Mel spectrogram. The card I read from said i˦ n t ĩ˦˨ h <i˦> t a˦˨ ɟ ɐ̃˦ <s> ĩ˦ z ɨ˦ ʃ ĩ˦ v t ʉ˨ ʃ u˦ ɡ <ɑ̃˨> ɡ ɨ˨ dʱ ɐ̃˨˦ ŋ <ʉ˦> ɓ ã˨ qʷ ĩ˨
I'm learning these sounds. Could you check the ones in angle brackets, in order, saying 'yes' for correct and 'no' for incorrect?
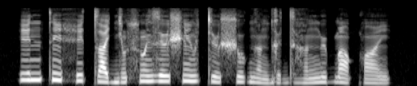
no, no, no, yes

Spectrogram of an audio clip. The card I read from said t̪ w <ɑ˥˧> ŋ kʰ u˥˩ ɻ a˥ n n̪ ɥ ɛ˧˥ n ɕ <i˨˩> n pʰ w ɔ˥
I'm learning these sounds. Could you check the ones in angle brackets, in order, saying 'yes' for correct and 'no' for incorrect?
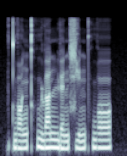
no, no

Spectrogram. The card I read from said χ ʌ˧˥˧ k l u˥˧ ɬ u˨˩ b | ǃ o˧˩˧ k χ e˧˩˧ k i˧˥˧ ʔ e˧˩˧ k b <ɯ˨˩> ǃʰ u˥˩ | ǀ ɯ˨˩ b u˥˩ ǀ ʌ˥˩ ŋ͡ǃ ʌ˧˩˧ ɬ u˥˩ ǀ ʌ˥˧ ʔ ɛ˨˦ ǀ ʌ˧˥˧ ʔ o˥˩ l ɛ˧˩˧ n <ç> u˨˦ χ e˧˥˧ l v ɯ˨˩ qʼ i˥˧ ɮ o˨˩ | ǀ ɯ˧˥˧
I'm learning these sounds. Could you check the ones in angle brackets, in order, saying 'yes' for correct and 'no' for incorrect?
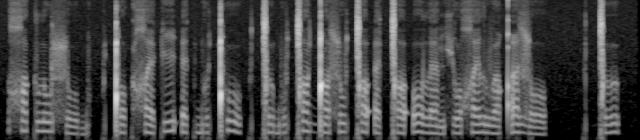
yes, yes

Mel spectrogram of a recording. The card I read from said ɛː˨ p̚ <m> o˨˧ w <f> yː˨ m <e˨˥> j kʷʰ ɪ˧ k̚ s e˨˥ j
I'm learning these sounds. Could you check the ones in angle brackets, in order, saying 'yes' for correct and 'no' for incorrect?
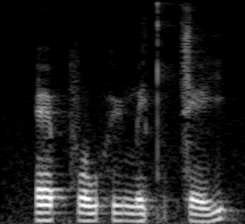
no, no, no

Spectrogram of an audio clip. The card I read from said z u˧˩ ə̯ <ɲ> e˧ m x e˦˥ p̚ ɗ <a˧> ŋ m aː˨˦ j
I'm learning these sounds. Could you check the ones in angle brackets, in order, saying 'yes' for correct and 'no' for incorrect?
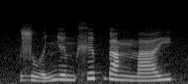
yes, yes

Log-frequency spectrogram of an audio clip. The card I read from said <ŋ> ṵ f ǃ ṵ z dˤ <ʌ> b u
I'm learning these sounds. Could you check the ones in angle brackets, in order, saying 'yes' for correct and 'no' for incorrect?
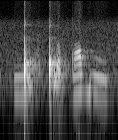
no, yes

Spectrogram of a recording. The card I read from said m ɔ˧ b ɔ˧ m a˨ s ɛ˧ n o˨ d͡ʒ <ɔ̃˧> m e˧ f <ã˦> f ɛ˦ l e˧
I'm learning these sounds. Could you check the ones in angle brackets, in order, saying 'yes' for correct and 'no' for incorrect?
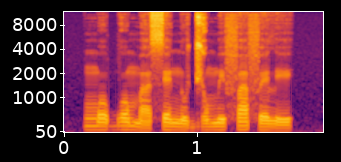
no, no

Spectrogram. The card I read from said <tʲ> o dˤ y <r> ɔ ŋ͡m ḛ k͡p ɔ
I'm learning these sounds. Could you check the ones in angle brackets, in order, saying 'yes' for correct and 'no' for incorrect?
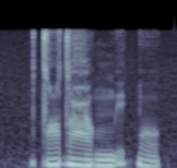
no, no

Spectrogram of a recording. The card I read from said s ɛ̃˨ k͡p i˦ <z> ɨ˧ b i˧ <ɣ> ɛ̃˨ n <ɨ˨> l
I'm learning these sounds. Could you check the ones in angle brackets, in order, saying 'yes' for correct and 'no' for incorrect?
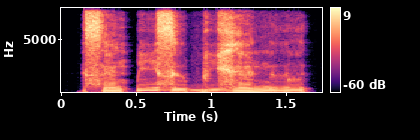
yes, yes, no

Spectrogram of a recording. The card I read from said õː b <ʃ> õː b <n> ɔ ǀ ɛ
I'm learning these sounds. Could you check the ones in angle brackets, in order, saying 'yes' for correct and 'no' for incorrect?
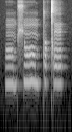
yes, no

